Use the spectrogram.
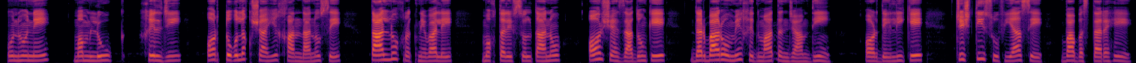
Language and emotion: Urdu, neutral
